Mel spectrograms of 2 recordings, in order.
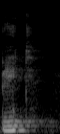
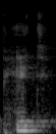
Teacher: confusing a voiced and unvoiced sound uh like saying pit instead of bit can lead to misunderstandings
